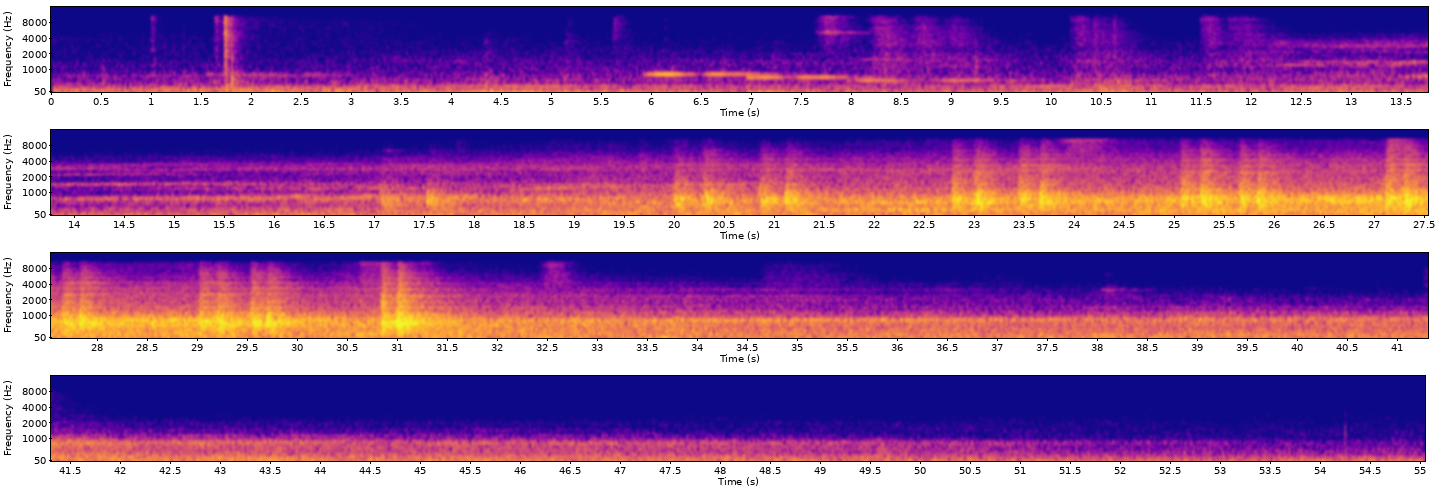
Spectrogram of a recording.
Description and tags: Subway train pulls out of exits station.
